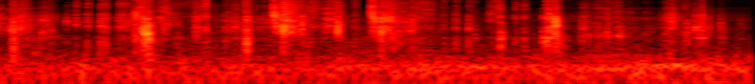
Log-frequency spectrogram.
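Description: Glossy paper pages of a booklet flip and rustle.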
